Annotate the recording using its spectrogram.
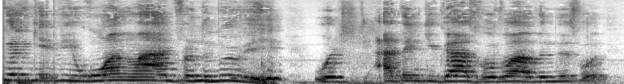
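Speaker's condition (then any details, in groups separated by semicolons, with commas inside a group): Cerebral palsy; speech sounds drunk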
